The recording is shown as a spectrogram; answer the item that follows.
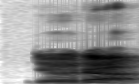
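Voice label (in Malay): "jera", Malay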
